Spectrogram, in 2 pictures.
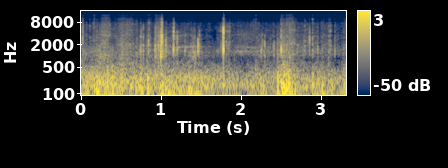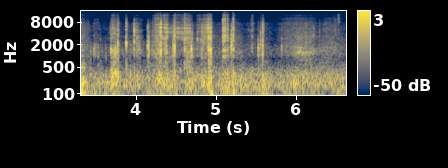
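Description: Crinkling and crackling of a foil-lined ration meal pouch being handled and pulled at to open it, in scattered short bursts that are thickest about four seconds in.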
